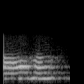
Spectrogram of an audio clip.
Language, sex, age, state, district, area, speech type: Odia, female, 18-30, Odisha, Nabarangpur, urban, conversation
